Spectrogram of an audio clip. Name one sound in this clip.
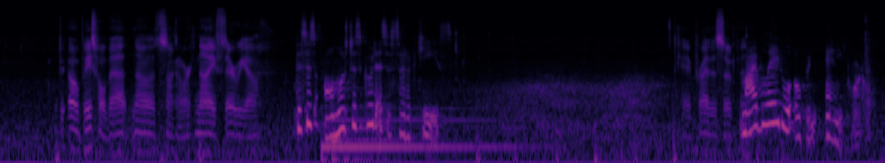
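A young woman speaks calmly and quietly, close by.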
